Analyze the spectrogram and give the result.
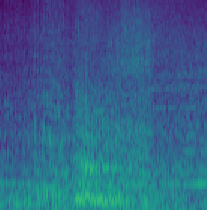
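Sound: big cat roaring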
